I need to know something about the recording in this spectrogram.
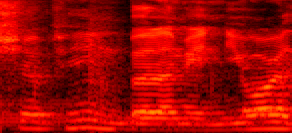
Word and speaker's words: Chopin: Well, I thought it was pronounced Chopin, but I mean, you are the English chopping.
